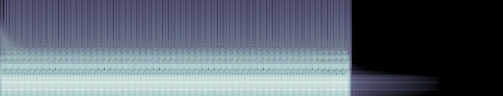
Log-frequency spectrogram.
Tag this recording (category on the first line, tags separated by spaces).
Instrument samples > Synths / Electronic
bass vst vsti synth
